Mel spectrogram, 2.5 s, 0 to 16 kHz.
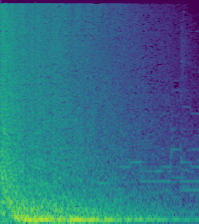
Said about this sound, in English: Computer launched fire cannon from block 2.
